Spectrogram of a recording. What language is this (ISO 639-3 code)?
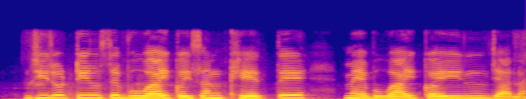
bho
